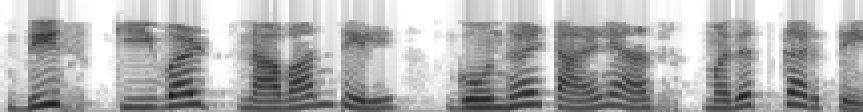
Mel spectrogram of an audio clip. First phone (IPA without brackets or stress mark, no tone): d̪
